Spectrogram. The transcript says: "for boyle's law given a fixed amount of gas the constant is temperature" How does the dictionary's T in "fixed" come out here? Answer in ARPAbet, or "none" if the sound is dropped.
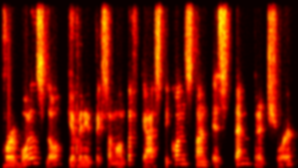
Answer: none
